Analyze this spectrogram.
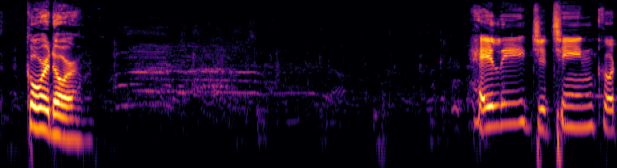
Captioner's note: audience cheering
